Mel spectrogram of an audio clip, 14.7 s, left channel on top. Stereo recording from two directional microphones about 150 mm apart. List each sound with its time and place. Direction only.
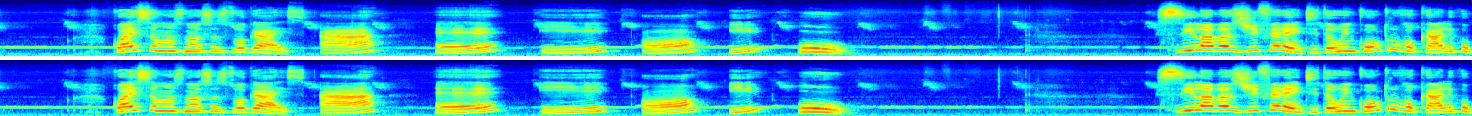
0.7 s a woman's voice: 25° right (ahead or behind)
11.5 s a woman's voice: 25° right (ahead or behind)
